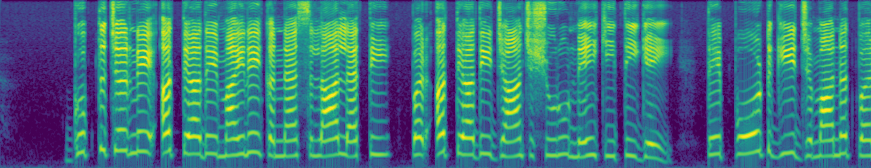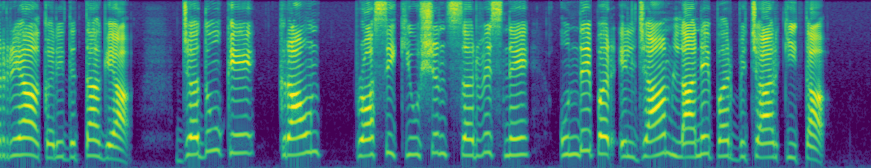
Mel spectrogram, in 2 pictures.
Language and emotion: Dogri, neutral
